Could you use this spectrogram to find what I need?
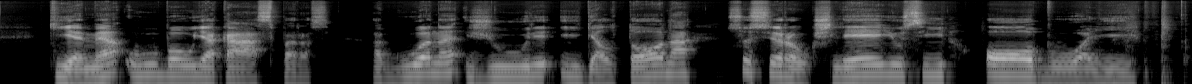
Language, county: Lithuanian, Alytus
